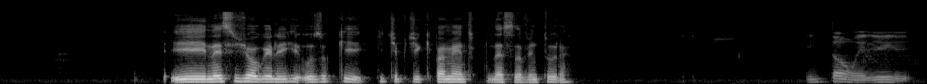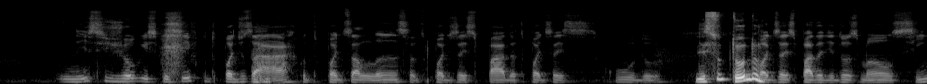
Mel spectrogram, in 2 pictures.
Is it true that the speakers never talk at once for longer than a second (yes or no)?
yes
